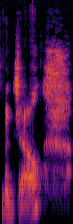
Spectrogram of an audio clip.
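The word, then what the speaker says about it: Maj'el: To me, every time they say her name, it sounds like they're saying Michelle, but it's Bajel.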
